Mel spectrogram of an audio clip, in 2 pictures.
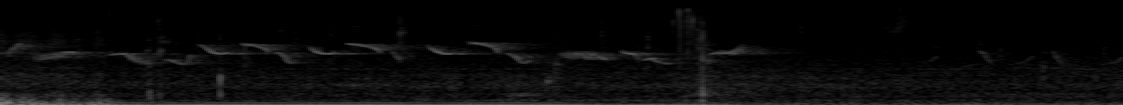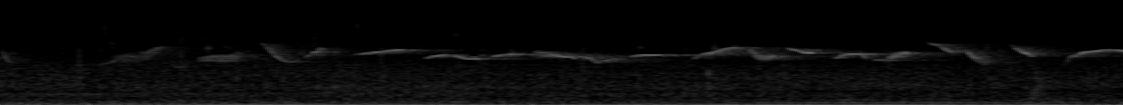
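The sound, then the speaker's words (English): A distant local bird on an island calls repeatedly in quick, high chirping sweeps that continue throughout, faint against a low steady background hum, with no one speaking. “I was hoping you can hear that, the bird in the distance.”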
